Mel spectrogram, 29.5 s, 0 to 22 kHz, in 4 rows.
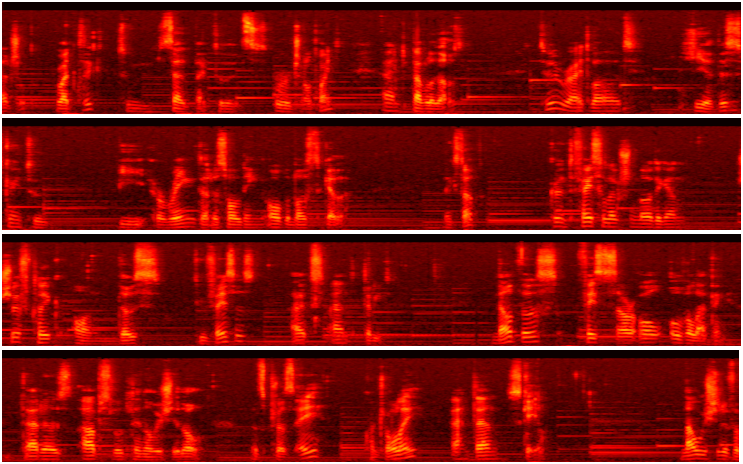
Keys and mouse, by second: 0.5 click, 3.7 ctrl+b, 6.8 click, 8.4 middle click, 9.9-10.7 middle drag, 11.2 middle click, 12.2 click, 14.2 shift+click, 14.9 middle click, 15.5 shift+click, 16.0 middle click, 17.1 x, 18.4 Tab, 18.9 middle click, 21.6 middle click, 22.3-22.7 shift+middle drag, 24.1 middle click, 24.9 a, 25.8 ctrl+a, 28.0 click.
